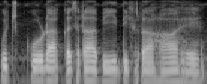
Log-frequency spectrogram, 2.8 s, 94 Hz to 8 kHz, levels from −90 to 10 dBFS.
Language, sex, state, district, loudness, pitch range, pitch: Hindi, male, Uttar Pradesh, Saharanpur, -19 LUFS, 100-110 Hz, 105 Hz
